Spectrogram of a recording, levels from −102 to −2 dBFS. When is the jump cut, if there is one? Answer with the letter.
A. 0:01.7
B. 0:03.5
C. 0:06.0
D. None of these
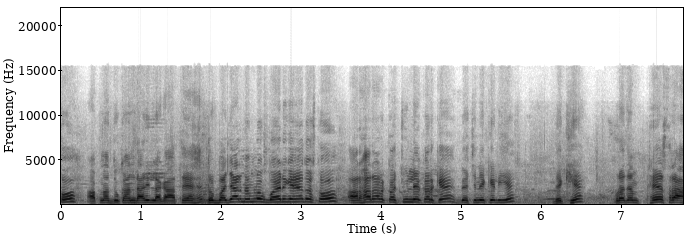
A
